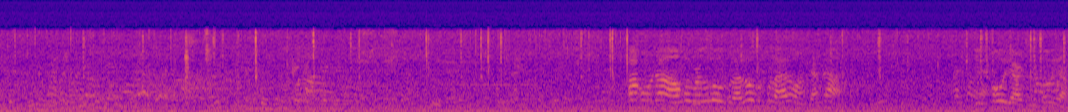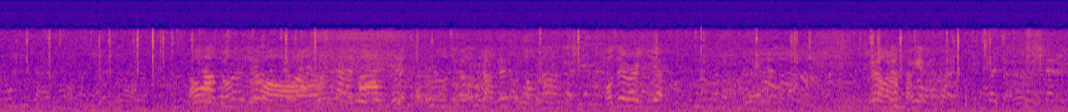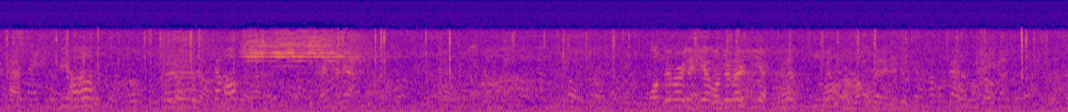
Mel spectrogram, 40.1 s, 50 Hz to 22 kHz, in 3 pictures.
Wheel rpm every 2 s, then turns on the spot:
0, 0, 0, 0, 0, 0, 0, 0, 0, 0, 0, 0, 0, 0, 0, 0, 0, 0, 0, 0.
none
